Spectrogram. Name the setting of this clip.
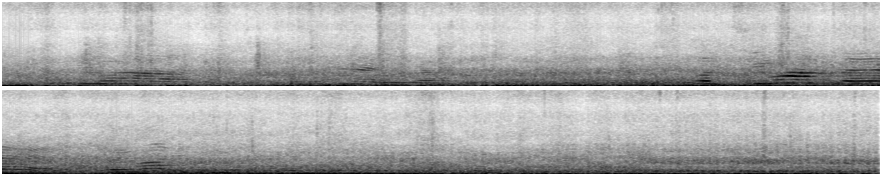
residential area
